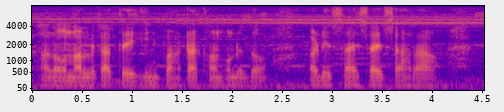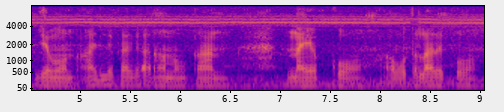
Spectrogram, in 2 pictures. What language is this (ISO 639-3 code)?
sat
